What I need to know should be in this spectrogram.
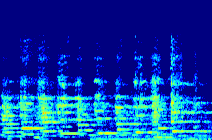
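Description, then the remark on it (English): A phone ringtone plays steadily, a bright, continuous run of melodic electronic tones with a faint low hum beneath, and no one speaks over it. “Pick up the phone, you fat piece of...”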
